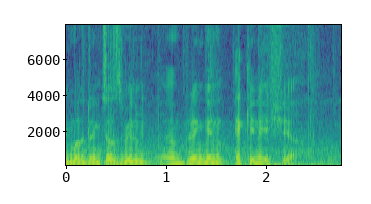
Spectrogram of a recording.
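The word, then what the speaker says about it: Echinacea: ठीक है, सबसे पहले हम इस कॉम्बिनेशन में there are 3 mother tinctures will bring in एकिनेशिया। Some people pronounce as एचिनेशिया, both are correct, actually it इज़ एकिनेशिया।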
